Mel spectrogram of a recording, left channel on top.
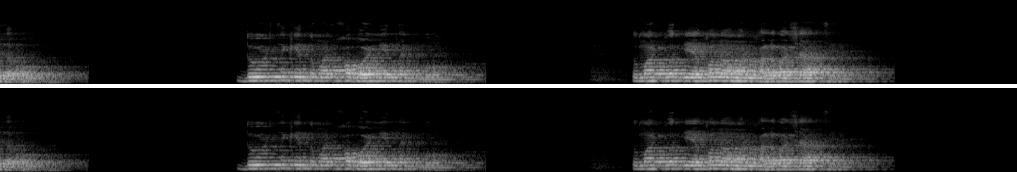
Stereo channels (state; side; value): quieter; right; 4.7 dB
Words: যাব, দূর থেকে তোমার খবর নিয়ে থাকবো। তোমার প্রতি এখনো আমার ভালোবাসা আছে,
